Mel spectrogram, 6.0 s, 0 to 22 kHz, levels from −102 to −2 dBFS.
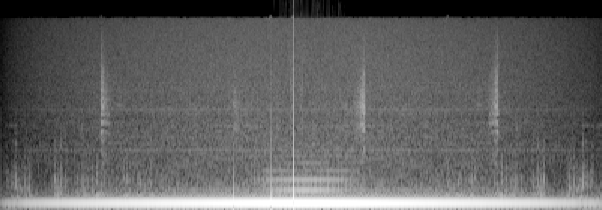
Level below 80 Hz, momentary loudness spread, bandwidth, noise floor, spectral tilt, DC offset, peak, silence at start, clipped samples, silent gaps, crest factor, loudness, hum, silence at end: -26 dBFS; 18 LU; 4.5 kHz; -28 dBFS; -8 dB/octave; under 0.1%; 0 dBFS; 0.2 s; 0.9%; none; 8 dB; -8 LUFS; none; 0.05 s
